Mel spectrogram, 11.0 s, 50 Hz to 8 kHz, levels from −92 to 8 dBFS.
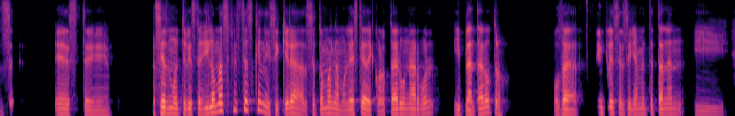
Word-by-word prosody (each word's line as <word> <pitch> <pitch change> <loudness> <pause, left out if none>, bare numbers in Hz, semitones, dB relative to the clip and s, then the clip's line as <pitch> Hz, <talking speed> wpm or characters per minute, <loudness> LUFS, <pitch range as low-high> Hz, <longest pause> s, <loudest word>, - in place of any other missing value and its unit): se 435 - -7 0.6
este, 115 -3 -3 0.6
sí 150 - +2
es 145 - +8
muy 135 -2 +1
triste, 130 +1 -1
y 135 - +4
lo 160 +1 +6
más 200 +1 +3
triste 225 0 0
es 225 0 -2
que 220 - 0
ni 160 -8 -1
siquiera 135 +3 +1
se 125 - -6
toman 135 +4 -1
la 125 - 0
molestia 115 +1 +2
de - - +4
cortar 125 +6 +1
1 125 -1 -2
árbol 125 +3 -1 0.3
y 110 -1 -4
plantar 115 +5 +3
otro. 155 - -4 0.6
O 115 - -6
sea, 115 -2 +3 0.3
simple 150 -1 0
y - - -2
sencillamente 125 -2 -4
talan 125 +3 -1
y, 100 -3 -12
125 Hz, 175 wpm, -25 LUFS, 115-140 Hz, 0.6 s, es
